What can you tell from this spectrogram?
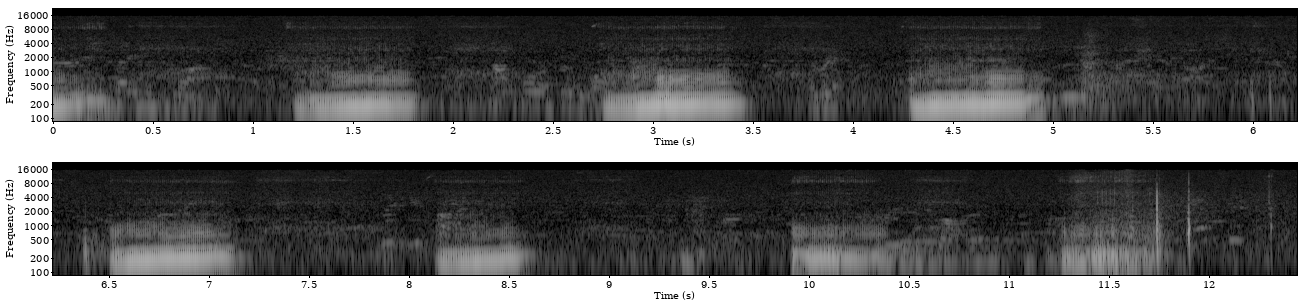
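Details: Sleeping dog snoring: loud, rattling snores, about seven in twelve seconds, each a rough, buzzy breath with quiet gaps between.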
